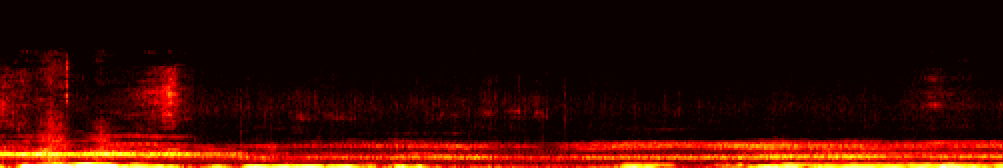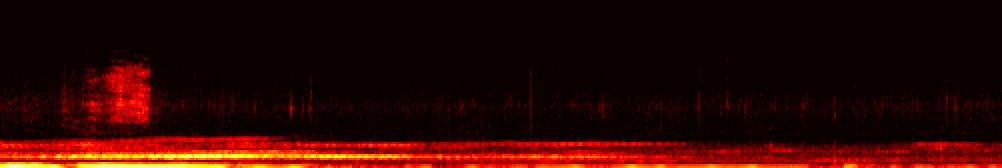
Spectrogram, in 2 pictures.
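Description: Wind-blown gourd organs and gourd aeolian harp sounding together: a low held tone with higher held tones above it, swelling in the middle and fading toward the end as the wind varies. Wind buffets the microphone in the first second.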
